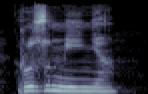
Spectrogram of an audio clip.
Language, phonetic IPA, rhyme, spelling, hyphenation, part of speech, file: Ukrainian, [rɔzʊˈmʲinʲːɐ], -inʲːɐ, розуміння, ро‧зу‧мі‧н‧ня, noun, Uk-розуміння.ogg
- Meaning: 1. verbal noun of розумі́ти impf (rozumíty) and розумі́тися impf (rozumítysja) 2. understanding, comprehension, apprehension 3. conception, sense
